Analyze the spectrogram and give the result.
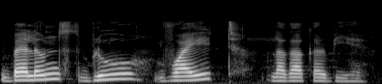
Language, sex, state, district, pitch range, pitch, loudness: Hindi, female, Arunachal Pradesh, Longding, 160-225 Hz, 185 Hz, -17 LUFS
